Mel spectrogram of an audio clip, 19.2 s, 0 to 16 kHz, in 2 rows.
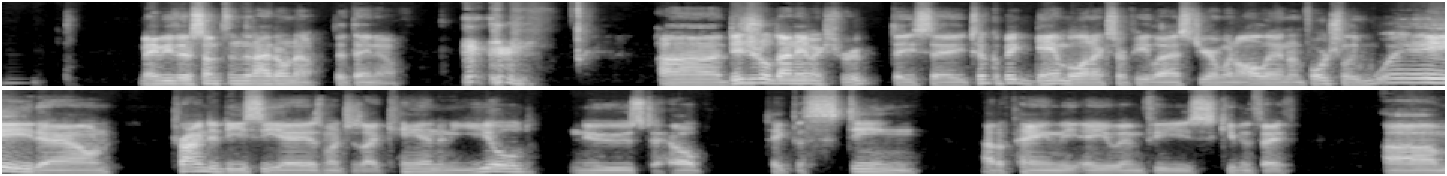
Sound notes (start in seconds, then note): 3.0 clears throat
